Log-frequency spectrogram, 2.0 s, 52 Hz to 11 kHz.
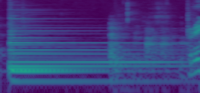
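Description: Acoustic guitar sounding an A-flat minor 7 chord (G#m7) at the fourth fret, its low E, D, G and B strings plucked together once with thumb and fingers. The chord rings on and slowly fades.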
